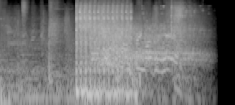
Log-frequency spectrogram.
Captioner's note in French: Coups de feu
